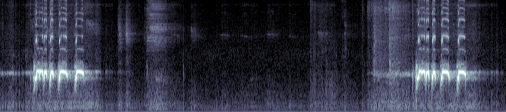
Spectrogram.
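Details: Lure song of a local wild zebra dove for doves that no longer sing: a rapid series of bubbling, trilled coos, then a long pause and a second matching phrase.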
